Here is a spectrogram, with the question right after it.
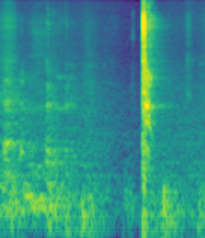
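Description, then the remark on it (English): A single sharp sneeze bursts out from someone in the audience at a church sermon, sudden and fairly loud against a low, muffled voice murmuring before and after it. “God bless you.”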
